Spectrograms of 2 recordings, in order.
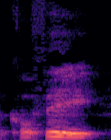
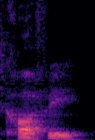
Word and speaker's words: Cuffee: commemoration of paul coffey i had been pronouncing it today as a coffee as part of a french but it's coffee i'll tell you a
